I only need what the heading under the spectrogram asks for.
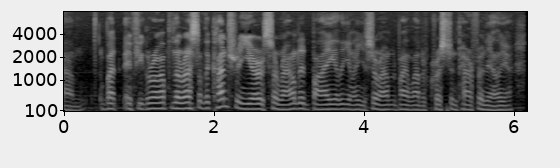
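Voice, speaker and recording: A man with an American accent, fairly high-pitched, at a very fast pace and with fairly even intonation. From New York, Brooklyn. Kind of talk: street interview. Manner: halting, many restarts.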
